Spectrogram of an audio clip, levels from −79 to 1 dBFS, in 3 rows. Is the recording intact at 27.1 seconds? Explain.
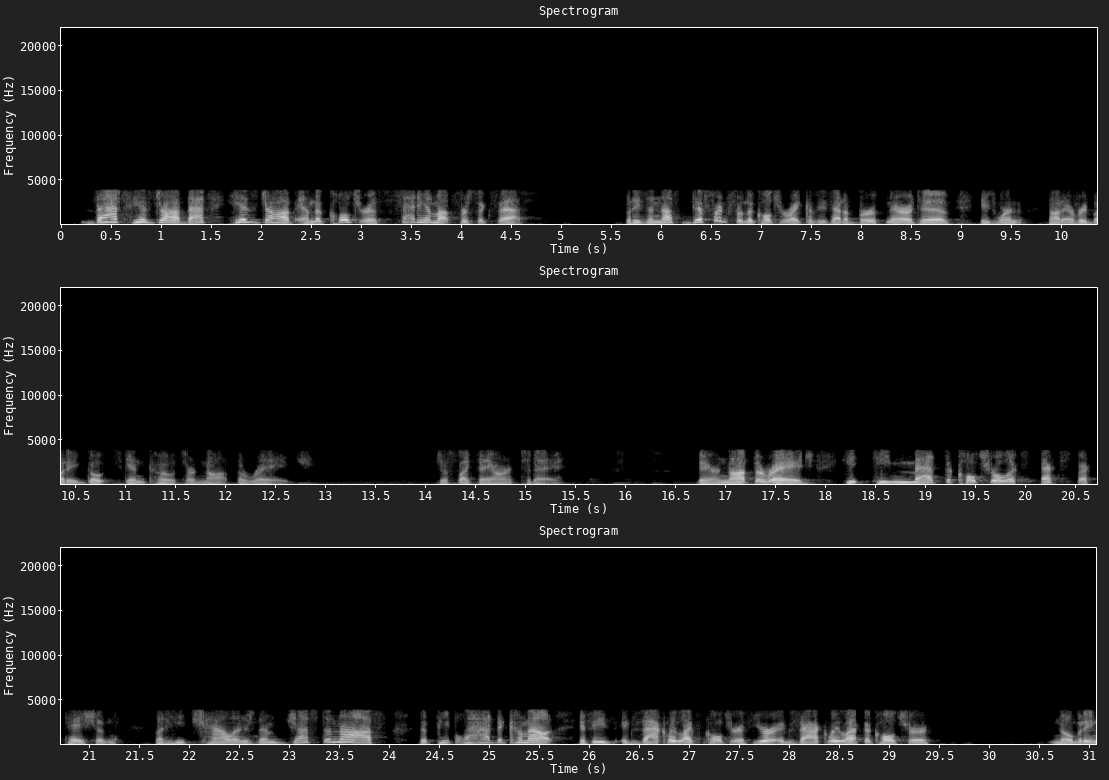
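No. Between 27.08 and 27.15 s, just after "he's exactly like" and before "culture if you're exactly", there are lost GSM frames. For about 60 ms, which fits three dropped 20 ms frames, the decoder reuses the last good frame's parameters, producing a brief rough, metallic ring.

The whole clip, including this moment, also carries the GSM full-rate codec at 13 kbps. Its pulse-driven vocal-tract model and 4 kHz bandwidth limit give the speech a plainly audible buzzy, gravelly roughness around the dropout.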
